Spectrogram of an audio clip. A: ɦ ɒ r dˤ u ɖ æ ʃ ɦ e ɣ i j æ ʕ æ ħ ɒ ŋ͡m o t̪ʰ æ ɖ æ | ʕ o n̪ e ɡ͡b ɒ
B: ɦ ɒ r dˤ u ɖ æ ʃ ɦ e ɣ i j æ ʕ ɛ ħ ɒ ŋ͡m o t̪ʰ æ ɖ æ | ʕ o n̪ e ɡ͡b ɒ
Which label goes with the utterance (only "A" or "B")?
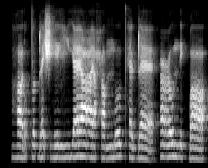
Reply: A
